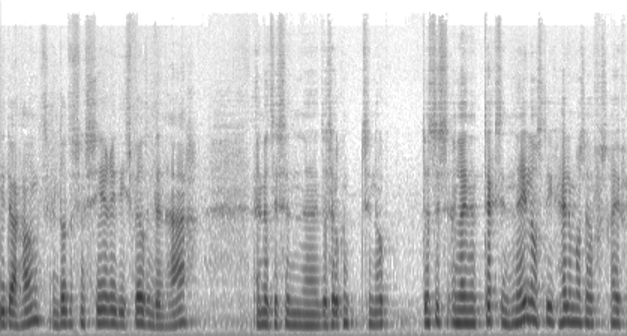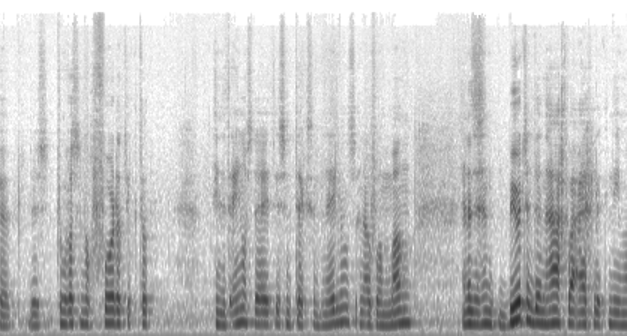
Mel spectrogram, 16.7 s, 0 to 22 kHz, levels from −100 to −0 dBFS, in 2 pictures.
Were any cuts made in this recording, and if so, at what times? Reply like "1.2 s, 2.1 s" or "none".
none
